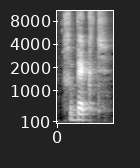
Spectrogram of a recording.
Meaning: past participle of bekken
- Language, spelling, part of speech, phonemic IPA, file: Dutch, gebekt, adjective / verb, /ɣəˈbɛkt/, Nl-gebekt.ogg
